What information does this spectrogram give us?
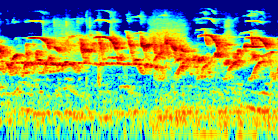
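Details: Bright, high, fast song of a white-rumped shama: cascading whistled slurs and sharp chips, densely packed and sustained to the end.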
